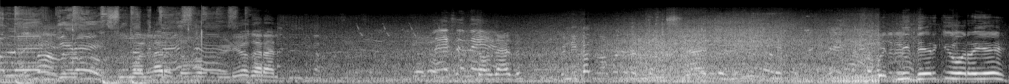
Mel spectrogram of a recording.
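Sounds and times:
people talking: 0:00.0 - 0:03.3, 0:04.1 - 0:10.0
vehicle passing on road: 0:00.3 - 0:10.0.

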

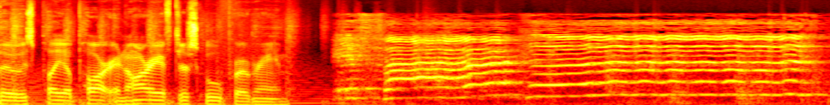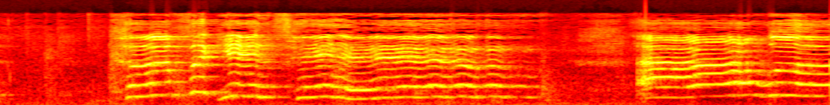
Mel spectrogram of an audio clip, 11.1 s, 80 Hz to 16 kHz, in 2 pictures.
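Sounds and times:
girl singing: 0:02.2 - 0:05.6, 0:06.3 - 0:09.2, 0:09.8 - 0:11.0.

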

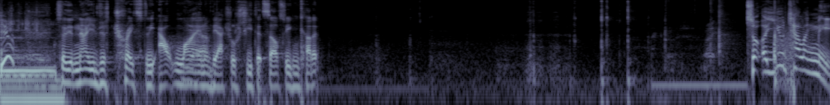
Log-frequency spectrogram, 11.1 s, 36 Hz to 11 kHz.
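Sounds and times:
steady low hum: 0:00.0 - 0:01.3, 0:08.7 - 0:10.3.

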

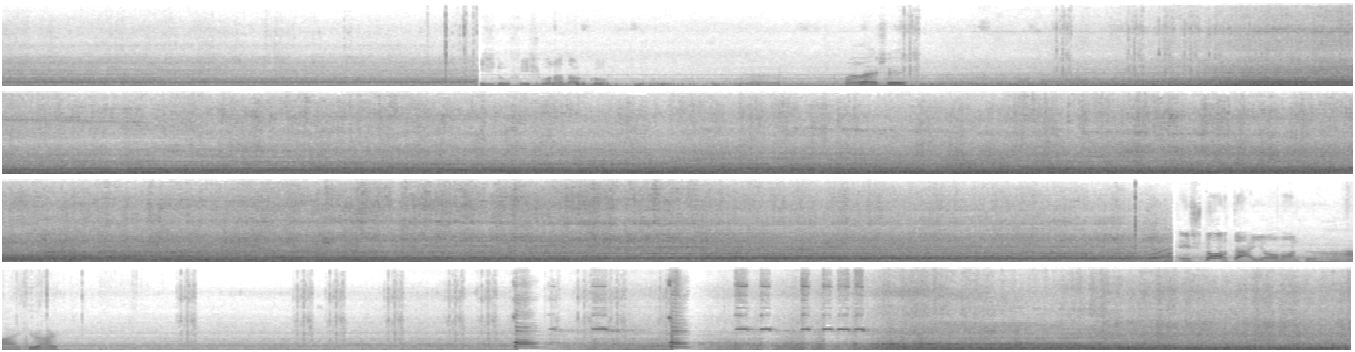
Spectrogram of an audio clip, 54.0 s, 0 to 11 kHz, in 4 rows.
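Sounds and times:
freight train passing: 0:00.0 - 0:54.0
train wheels running on rails: 0:09.0 - 0:38.7, 0:43.3 - 0:54.0.

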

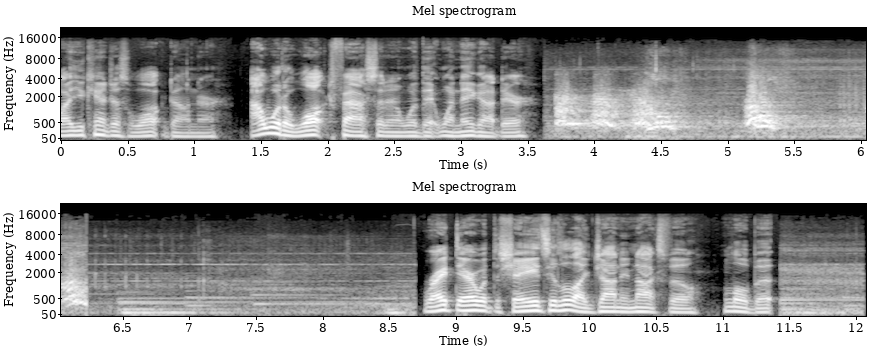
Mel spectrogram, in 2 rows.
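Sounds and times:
dog barking: 0:03.7 - 0:06.3
soft sustained music notes: 0:05.8 - 0:08.7.

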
